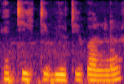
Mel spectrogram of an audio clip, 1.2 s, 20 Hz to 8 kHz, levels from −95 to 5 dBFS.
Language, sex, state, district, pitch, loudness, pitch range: Bengali, female, West Bengal, North 24 Parganas, 190 Hz, -16 LUFS, 185-210 Hz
